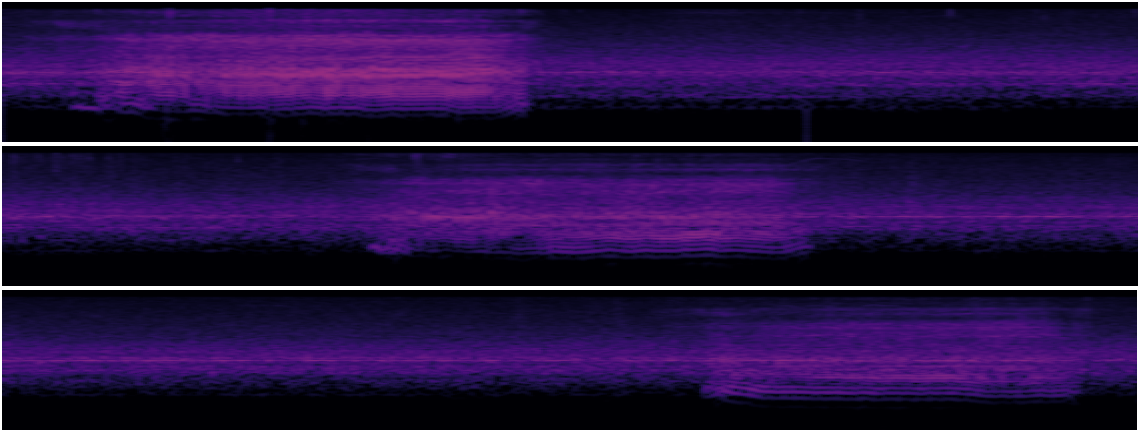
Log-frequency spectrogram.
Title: Cavalier King Charles Spaniel - Rough snoring - [Paca]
